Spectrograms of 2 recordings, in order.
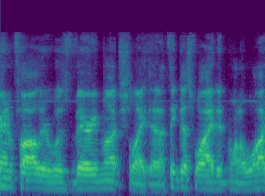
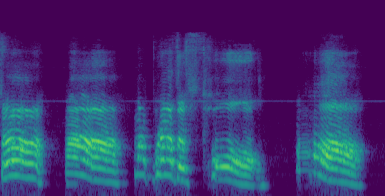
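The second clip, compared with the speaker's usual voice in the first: very high, slow, drawn-out crying whine; 13 semitones higher than usual. Imitating Raymond from Everybody Loves Raymond: Raymond impression. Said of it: "You do a good Raymond".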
